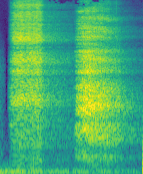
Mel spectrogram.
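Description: Two breathy rushes of air from a person, a short one and then a longer, louder one about a second later.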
